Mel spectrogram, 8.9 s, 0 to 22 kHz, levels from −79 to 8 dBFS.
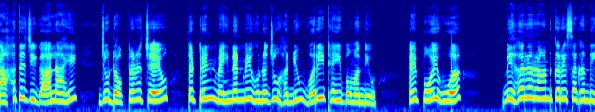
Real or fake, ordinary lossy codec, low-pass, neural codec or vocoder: real; none; 19.8 kHz; none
